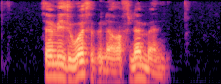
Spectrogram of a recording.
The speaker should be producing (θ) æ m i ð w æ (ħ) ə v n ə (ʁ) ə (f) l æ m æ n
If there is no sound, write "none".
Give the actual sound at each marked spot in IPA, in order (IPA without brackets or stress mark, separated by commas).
θ, θ, ʁ, f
